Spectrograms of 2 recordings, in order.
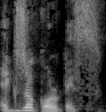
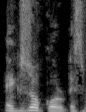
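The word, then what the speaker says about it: Exocortis: एक्सोकोर्टिस, ठीक है, ये जो शब्द लिखा हुआ है ना इसका उच्चारण है एक्सोकोर्टिस। रोग है, आगे पढ़ेंगे वापस, है ना। एक्सोकोर्टिस बोलते हैं इसको, एक्सोकोर्टिस।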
